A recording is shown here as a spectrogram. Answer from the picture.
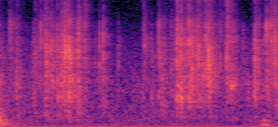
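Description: Small clear plastic bags holding enamel pins being handled and lifted out of a cardboard box: a few short plastic crinkles and light clicks and taps.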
